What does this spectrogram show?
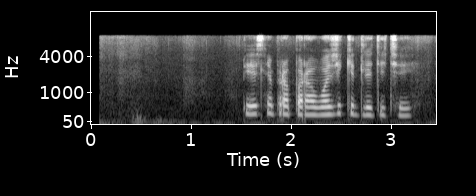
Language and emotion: Russian, neutral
